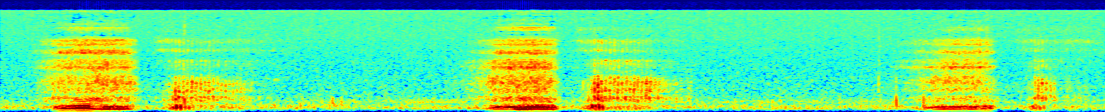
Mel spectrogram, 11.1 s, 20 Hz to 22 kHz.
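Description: Three snores over eleven seconds, each a rough, fluttering inhalation followed by a softer breath out, about 14 breaths a minute. Ordinary snoring.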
